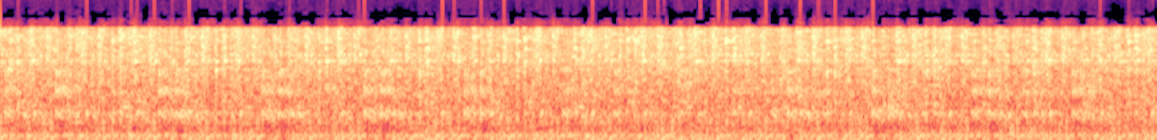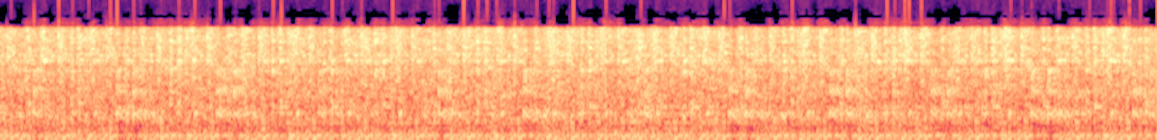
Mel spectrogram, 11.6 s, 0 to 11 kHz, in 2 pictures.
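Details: 1975 Dodge D100 Slant 6, open exhaust, misfiring while timing is advanced: uneven idle with irregular pops and lumpy rhythm; owner suspects a burned valve or leak sucking air, and distributor one tooth off. Rough idle with popping.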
